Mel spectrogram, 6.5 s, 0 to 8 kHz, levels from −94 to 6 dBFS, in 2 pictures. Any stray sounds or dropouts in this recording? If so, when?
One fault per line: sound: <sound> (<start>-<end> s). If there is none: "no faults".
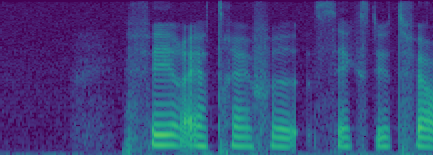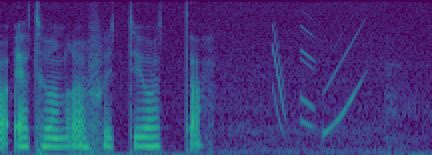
sound: chirp (5.3-6.0 s)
